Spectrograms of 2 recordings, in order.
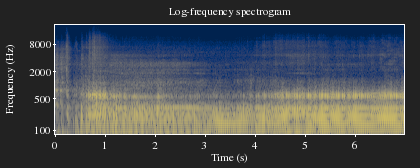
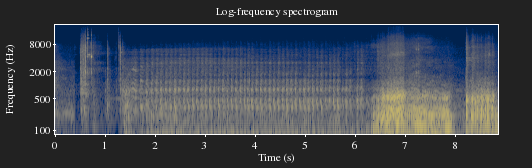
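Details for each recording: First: BMW E36 just after fitting a new O2 sensor: brief rev, then a steady, even idle hum with no misfire or stumble; running smoothly, much better than before, though still smelling slightly rich. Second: BMW E36 drift car, hard start: engine cranks, catches and settles into a pulsing, slightly lumpy idle before a couple of blips; previously logged cylinder six, cylinder five and random misfires, running rich and flooding, cause not confirmed.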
